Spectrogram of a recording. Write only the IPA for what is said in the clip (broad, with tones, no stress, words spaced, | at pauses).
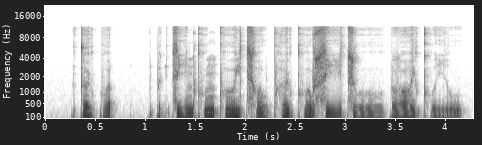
t̪ɵ˨˥ɥkʷɐ˨˥p̚ | pɪ˨k̚t͡siː˨nkʷʰɪ˥ŋ pʰuː˥jt͡sʰo˨wpʰɵ˧ɥkʷʰɐ˥w siː˨˥t͡suː˨˧ | lɔː˨jkʷʰiː˨˩w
